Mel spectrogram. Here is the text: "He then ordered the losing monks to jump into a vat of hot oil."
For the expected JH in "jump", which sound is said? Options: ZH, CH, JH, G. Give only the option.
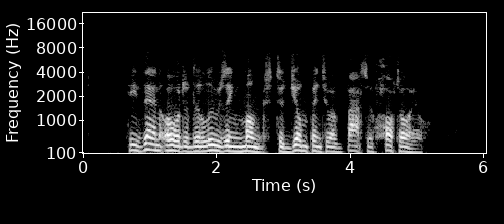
JH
